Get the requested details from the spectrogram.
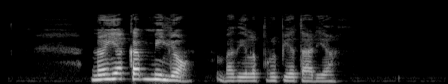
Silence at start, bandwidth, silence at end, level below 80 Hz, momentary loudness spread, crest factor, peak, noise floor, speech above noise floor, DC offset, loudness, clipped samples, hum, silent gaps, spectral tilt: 0.9 s; 11 kHz; 1.15 s; -72 dBFS; 15 LU; 20 dB; 0 dBFS; -65 dBFS; 46 dB; under 0.1%; -19 LUFS; under 0.1%; none; none; -5.5 dB/octave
